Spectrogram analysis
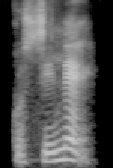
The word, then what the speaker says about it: cociné: Cociné. And you punch the e at the end more. That's why it carries an accent mark. Lleva acento, it carries that little accent there. Cociné, hablé, canté, I sang,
